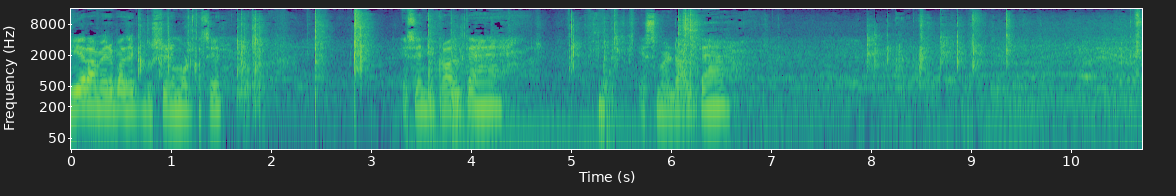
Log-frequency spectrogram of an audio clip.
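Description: Plastic parts of a remote control click and rattle as they are handled.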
